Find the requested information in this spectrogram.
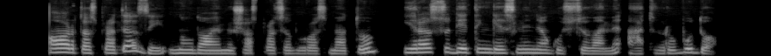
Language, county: Lithuanian, Kaunas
